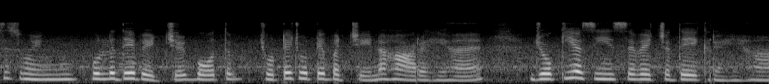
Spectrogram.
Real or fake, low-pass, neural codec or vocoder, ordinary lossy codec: real; 7.2 kHz; none; AAC, 48 kbps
